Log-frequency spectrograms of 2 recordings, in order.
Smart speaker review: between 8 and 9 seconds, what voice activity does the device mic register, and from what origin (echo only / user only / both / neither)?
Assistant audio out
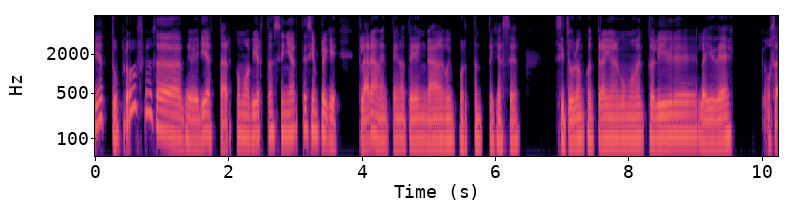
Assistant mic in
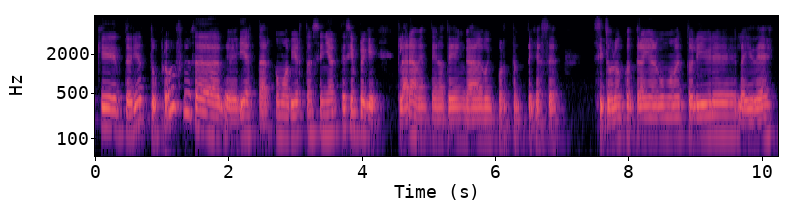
echo only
